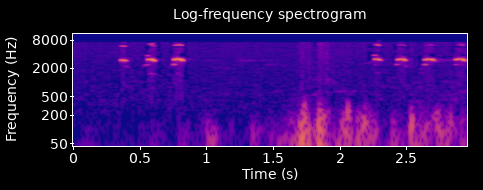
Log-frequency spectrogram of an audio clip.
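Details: White-tailed eagle calling as nest building begins in Jedwabno, Poland: three shrill yelps, then low rustling and rumbling, then a quicker run of four similar high yelping notes.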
